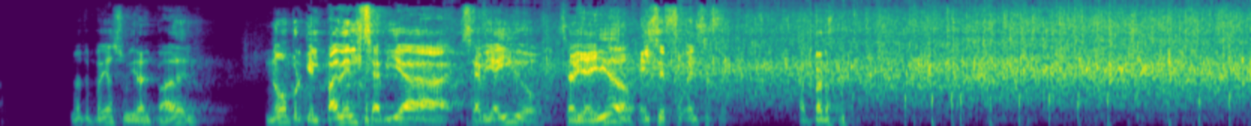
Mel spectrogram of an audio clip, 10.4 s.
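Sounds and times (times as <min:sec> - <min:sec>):
speech: 0:00.6 - 0:07.8
people applauding: 0:02.6 - 0:10.4.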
